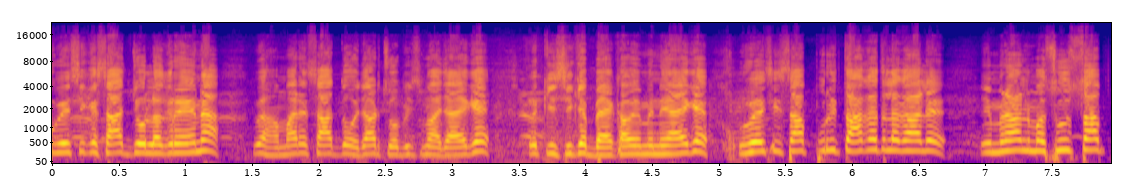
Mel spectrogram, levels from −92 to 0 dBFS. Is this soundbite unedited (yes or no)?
yes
